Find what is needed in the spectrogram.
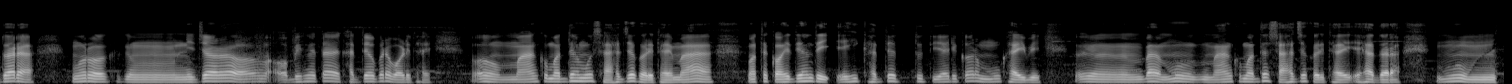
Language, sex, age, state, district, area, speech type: Odia, male, 18-30, Odisha, Jagatsinghpur, rural, spontaneous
